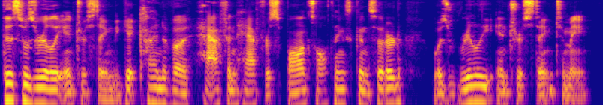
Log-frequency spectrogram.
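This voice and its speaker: Low-voiced man, slightly gravelly. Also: fairly quick. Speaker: YouTube book channel host. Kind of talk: casual book discussion to camera.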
